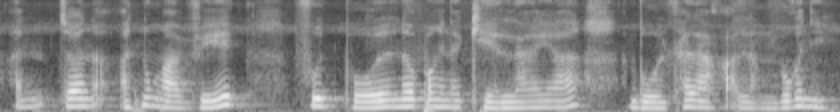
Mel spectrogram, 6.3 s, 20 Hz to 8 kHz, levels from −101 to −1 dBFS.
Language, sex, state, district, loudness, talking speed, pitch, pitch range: Mizo, female, Mizoram, Aizawl, -18 LUFS, 160 wpm, 170 Hz, 160-195 Hz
